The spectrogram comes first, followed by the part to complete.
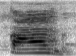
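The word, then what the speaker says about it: comb: वैसे अगर इसको हम कॉम्ब लिख देते हैं तो ये आपका बिल्कुल भी गलत होगा। बिल्कुल भी गलत होगा। ठीक है? बात समझ में आ रही है? आपका जो सही होगा वो है वो है आपका काम।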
